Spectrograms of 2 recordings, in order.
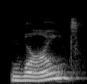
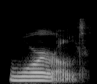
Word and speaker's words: world: On a ensuite le mot world. world qui va se prononcer exactement de la même façon que les deux premiers, même si c'est un O.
